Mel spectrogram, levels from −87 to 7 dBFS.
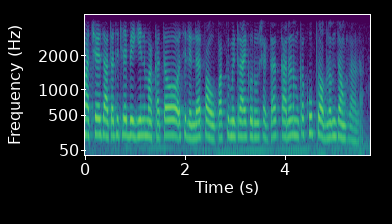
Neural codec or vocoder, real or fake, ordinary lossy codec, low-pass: none; real; none; 3.6 kHz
